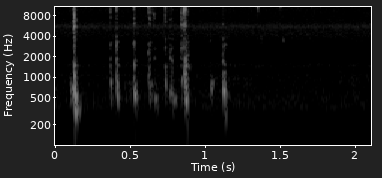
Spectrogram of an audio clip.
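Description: Computer keyboard being typed on: a quick, irregular run of light key clicks that stops about a second and a half in.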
